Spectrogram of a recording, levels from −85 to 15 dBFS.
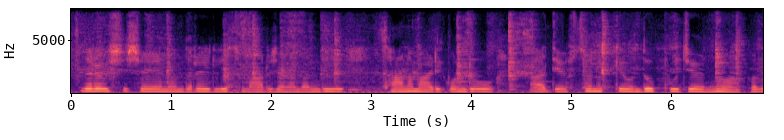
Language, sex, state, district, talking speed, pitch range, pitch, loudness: Kannada, female, Karnataka, Mysore, 120 wpm, 210-220 Hz, 215 Hz, -18 LUFS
